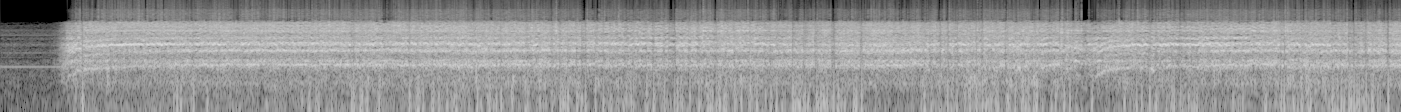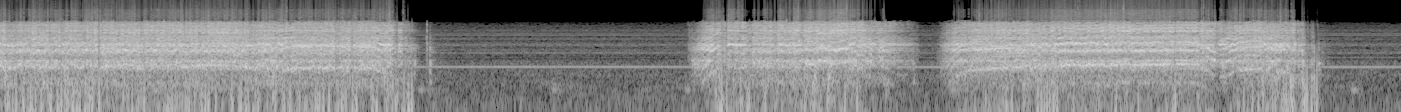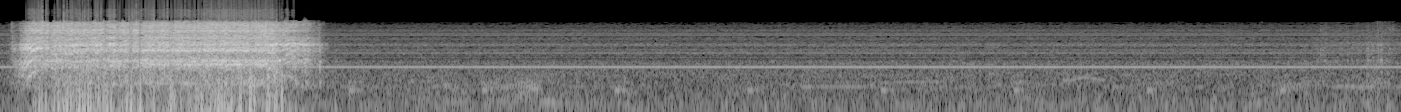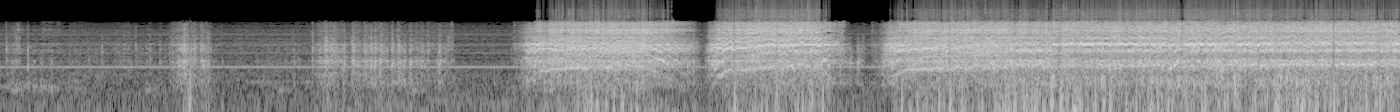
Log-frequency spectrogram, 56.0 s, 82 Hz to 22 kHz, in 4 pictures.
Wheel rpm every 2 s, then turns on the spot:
70, 230, 230, 220, 220, 170, 220, 210, 200, 30, 40, 130, 190, 120, 140, 170, 0, 0, 0, 0, 0, 0, 10, 50, 130, 130, 210, 220.
44-46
